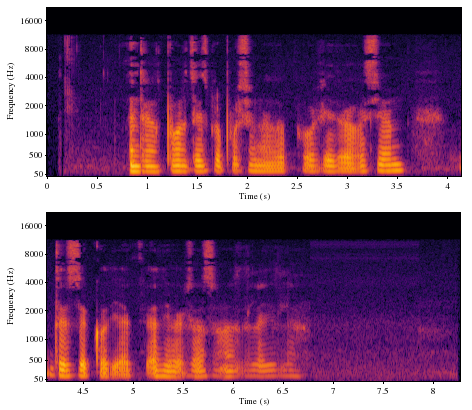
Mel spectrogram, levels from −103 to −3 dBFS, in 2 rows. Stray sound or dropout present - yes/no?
no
